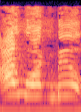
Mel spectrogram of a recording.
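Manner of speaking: put-on screaming, wailing baby voice, high and loud. Describing a baby that wails every 3 hours, imitating a screaming baby. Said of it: "Just screaming".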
